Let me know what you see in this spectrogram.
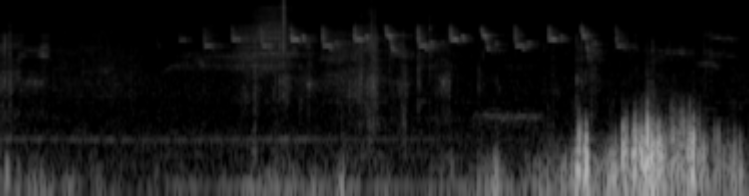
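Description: A bird singing a run of quick repeated high chirps, about three a second, for a few seconds. Near the end, a louder low rumble.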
